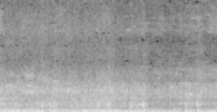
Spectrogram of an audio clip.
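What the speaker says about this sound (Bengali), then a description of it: "এখন আবার আছে একটা মালের রেল" A goods train passing on a railway line sends out a steady, loud rumble and roar close by, continuous and broadband throughout the short stretch.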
